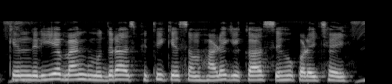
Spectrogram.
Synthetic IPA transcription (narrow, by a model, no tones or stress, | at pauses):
kẽːnd̪ɾijəbɛ̃ːŋkmʊd̪ɾaəspʰɪt̪ikesɐmɦaːɽekekaːsːeɦopəɽət͡ʃʰəi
